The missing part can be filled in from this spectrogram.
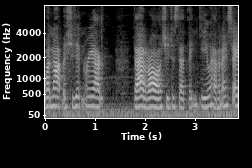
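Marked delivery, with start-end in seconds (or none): none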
